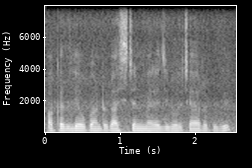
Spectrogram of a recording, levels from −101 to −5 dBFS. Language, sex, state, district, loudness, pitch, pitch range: Tamil, male, Tamil Nadu, Nilgiris, -15 LUFS, 120 Hz, 115-125 Hz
